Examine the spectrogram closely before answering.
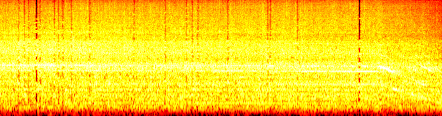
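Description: Electric food processor running steadily, its blade grinding shelled hazelnuts into a fine meal. About six seconds in, the motor whine falls in pitch as it winds down and stops.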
